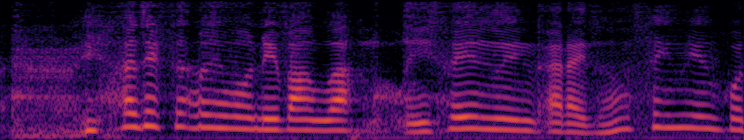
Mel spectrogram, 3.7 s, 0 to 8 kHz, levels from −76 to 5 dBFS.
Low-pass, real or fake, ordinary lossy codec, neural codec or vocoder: none; fake; none; codec, 16 kHz, 0.5 kbps, FunCodec, trained on LibriTTS, 25 frames a second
